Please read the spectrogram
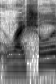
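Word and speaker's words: Reichl: Is it Reichel? – That's the way she pronounced it in the audiobook. – Then that's what we're going to go with, because in my head it was Reichel. – Oh. – So Reichel it is.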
